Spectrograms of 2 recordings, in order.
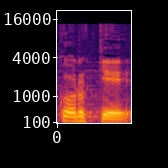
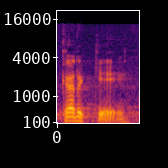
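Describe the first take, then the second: First: The first vowel sounds like 'o', Bengali-style. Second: The first vowel sounds like 'a', Hindi-style. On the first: This is how Bengali speakers say it. The speaker calls it wrong. "saying korke instead of karke" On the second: This is how the Hindi song should be said. The speaker calls it right. "But here, Gurudev Kripa Karke"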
